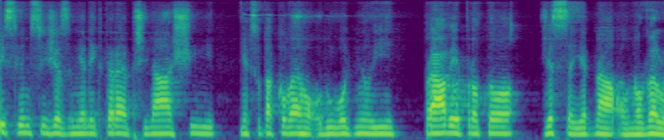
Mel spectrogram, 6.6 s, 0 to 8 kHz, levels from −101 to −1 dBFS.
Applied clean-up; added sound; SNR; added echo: neural mask model DeepFilterNet 3.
